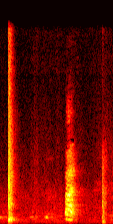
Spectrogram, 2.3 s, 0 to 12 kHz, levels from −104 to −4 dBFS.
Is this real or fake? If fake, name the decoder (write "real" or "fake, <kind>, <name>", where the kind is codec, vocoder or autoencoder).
real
